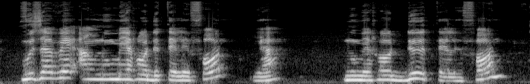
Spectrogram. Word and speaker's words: téléphone: Vous avez un numéro de téléphone, ya, numéro de téléphone, karena ini aksannya 2 di E ini, jadi bacanya tele, ya, bukan telepon, tapi telepon. Jadi dibaca E yang kedua, ya.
